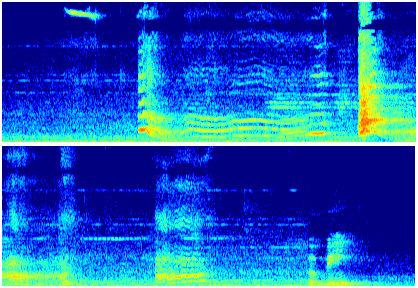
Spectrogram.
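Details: Shih Tzu puppy at home during its daily routine with a new toy and a waterless bath; high wavering whines rise and fall, broken by a few short sharp yelps, while a person speaks and calls to it.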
